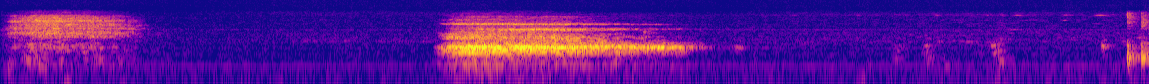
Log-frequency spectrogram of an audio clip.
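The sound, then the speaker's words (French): A group breathes together in a guided relaxation exercise, taking a deep breath in and letting it out. A short, soft breath is followed by a longer, louder breath out with a faint voiced tone, then quiet. “Tous ensemble, prenons une profonde inspiration. Expirons profondément ensemble.”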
